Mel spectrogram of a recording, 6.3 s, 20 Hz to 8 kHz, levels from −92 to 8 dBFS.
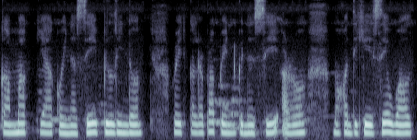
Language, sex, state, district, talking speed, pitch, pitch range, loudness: Nagamese, female, Nagaland, Dimapur, 200 wpm, 185 Hz, 180-190 Hz, -15 LUFS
